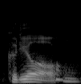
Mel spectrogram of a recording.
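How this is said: It sounds understanding.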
